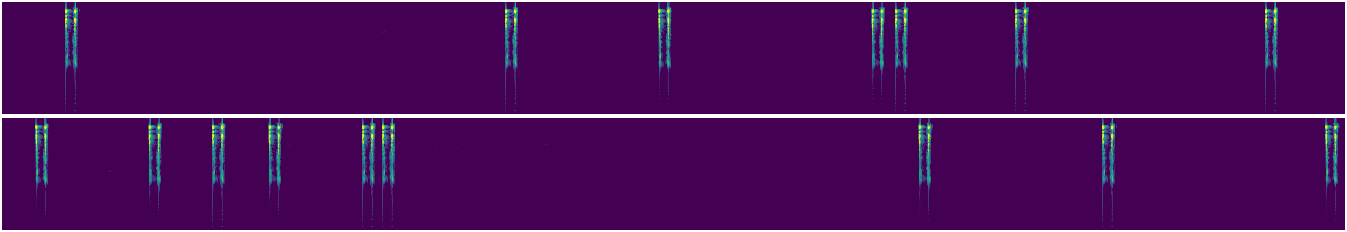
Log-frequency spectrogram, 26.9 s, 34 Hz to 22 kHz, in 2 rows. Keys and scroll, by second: 20.6 ctrl+b, 21.3 ctrl+u.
